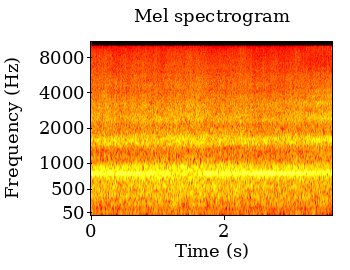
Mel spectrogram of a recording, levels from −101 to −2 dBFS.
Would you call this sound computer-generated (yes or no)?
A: no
